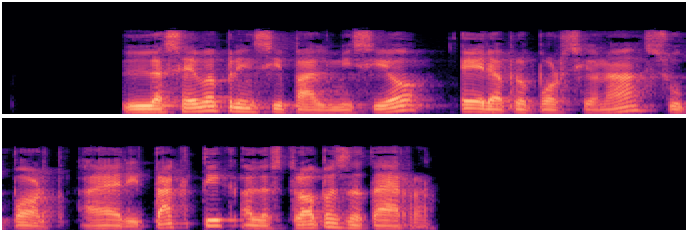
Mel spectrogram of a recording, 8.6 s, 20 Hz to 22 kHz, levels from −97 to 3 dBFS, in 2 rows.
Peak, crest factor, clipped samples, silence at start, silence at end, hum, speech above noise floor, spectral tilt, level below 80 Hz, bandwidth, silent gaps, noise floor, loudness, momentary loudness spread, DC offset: -2 dBFS; 18 dB; under 0.1%; 0.75 s; 1.65 s; none; over 72 dB; -4.5 dB/octave; -54 dBFS; 8 kHz; none; under -90 dBFS; -18 LUFS; 8 LU; under 0.1%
